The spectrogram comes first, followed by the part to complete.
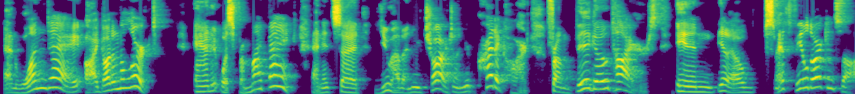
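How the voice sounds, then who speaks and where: A man's voice: on the high side, very animated, slow pace, fairly bright tone, heavily acted. A man putting on the voice of a stern, exasperated male magistrate judge who lectures the lawyer before him. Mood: lecturing. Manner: lecturing, exasperated, talks down to counsel.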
